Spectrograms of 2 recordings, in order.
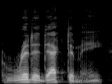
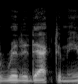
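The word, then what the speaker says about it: rhytidectomy: on another and the the proper term is ridom which uh is spelled rhy TI D which is a wred which means a wrinkle and a ectomy means it's being removed so a wrinkle removing procedure is really a ridtom which is a facelift now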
